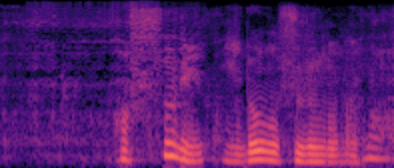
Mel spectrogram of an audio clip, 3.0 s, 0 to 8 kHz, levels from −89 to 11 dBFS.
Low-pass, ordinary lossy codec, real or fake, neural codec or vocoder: 7.2 kHz; Opus, 16 kbps; fake; autoencoder, 22.05 kHz, a latent of 192 numbers a frame, VITS, trained on one speaker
